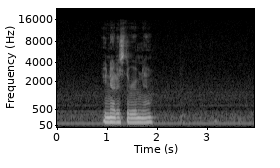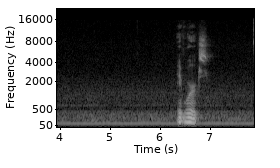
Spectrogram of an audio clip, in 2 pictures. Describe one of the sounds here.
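An elderly man speaks calmly into a microphone, in short phrases.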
